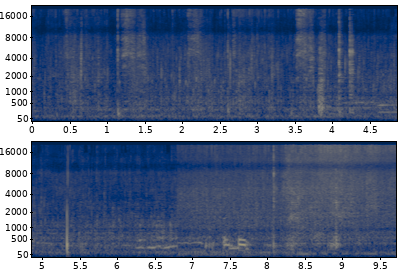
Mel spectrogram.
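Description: Spice masala for golden chicken curry sautéing in a pan, a steady close sizzle and frying hiss with stirring scrapes and clatters, brief voice sounds mixed in.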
